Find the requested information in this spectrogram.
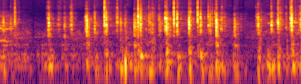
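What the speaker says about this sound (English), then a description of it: "We gotta love fucking Dave's keyboard." Rapid, close typing on a computer keyboard, a dense run of crisp clacks and thumps with uneven rhythm, loud and alone without speech.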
